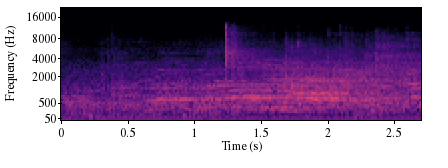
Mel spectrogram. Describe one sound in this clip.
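A crowd cheers in a large hall.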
